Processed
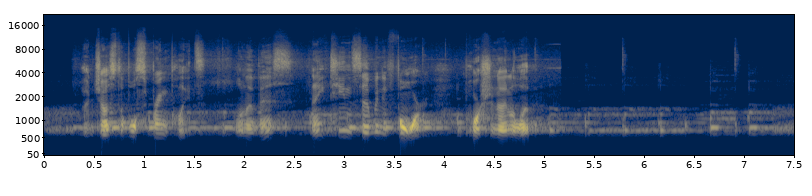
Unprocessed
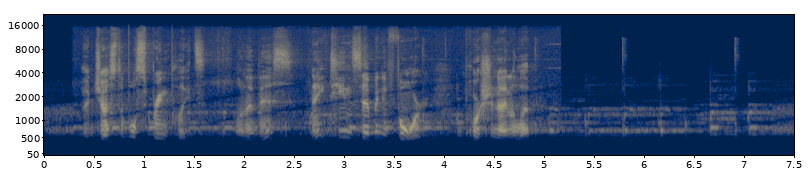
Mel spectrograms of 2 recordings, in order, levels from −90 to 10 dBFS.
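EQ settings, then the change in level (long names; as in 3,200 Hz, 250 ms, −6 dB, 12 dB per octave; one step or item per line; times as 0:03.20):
low-shelf EQ 490 Hz +11.5 dB
dynamic equaliser 950 Hz, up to +5 dB, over −42 dBFS, Q 4.5
drawn EQ curve 320 Hz 0 dB, 540 Hz −8 dB, 810 Hz +11 dB, 1,200 Hz +3 dB, 1,700 Hz −16 dB, 4,800 Hz +6 dB, 13,000 Hz −26 dB
0.0 dB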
